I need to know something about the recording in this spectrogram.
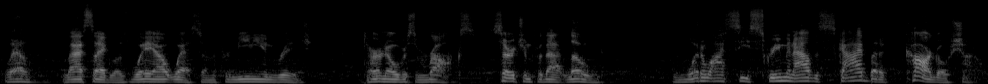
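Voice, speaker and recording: Casting: male actor for space-western tipster, folksy and sly, bright mid-range voice, conversational. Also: medium pitch, normal speed, natural voice. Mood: confiding. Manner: conversational, coy storytelling. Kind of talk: naturalistic film dialogue.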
